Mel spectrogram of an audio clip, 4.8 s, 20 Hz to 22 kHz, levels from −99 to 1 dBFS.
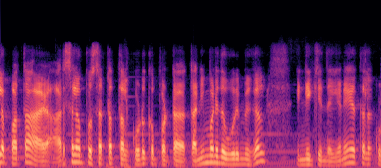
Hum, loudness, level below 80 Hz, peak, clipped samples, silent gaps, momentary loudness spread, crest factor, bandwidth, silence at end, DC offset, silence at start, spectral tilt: none; -19 LUFS; -48 dBFS; -2 dBFS; under 0.1%; none; 6 LU; 18 dB; 7.8 kHz; 0 s; under 0.1%; 0 s; -6 dB/octave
